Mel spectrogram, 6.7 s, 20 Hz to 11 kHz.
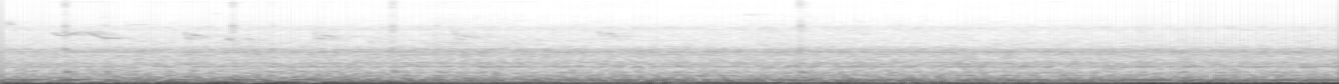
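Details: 2010 Renault Megane 1.6 petrol, 60,000 miles, after replacing the cylinder 4 fuel injector, spark plugs and one ignition coil to cure a misfire: low, steady idle with an even beat and no stumble or miss on all four cylinders.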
